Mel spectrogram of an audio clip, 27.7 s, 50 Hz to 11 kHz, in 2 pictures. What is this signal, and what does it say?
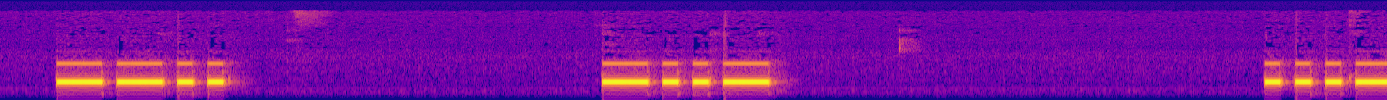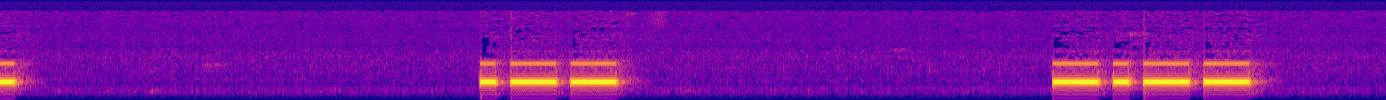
Morse code, heard as a keyed tone, about 8 wpm, 650 Hz. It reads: Z X V W Y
